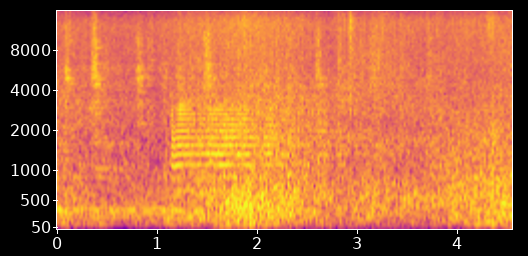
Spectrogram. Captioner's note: waves crashing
